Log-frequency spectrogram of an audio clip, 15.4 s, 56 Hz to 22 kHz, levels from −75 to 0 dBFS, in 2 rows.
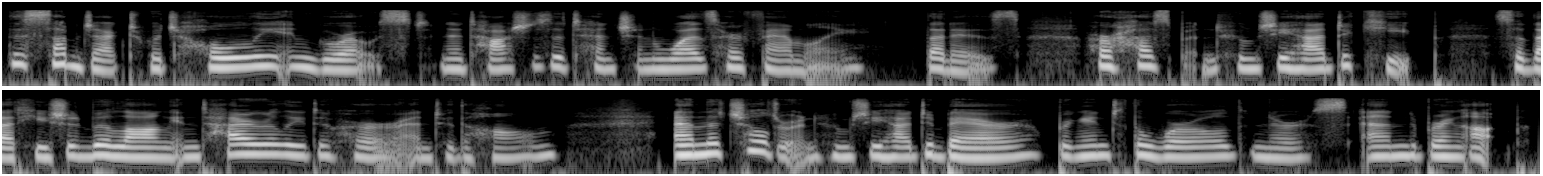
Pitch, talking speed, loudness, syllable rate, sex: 200 Hz, 185 wpm, -21 LUFS, 4.7 syllables/s, female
